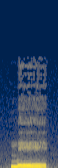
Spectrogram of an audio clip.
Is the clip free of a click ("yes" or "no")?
yes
